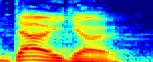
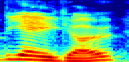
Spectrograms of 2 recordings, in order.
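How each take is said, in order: First: The name begins with a 'die' sound. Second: The name begins with a 'dee' sound. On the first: The speaker calls it right. "Daigo is how you pronounce it" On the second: The speaker calls it wrong. "It's not Diego"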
